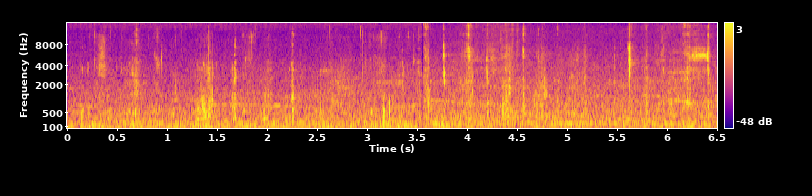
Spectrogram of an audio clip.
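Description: Close-up eating sounds: crisp water apple chewed, with scattered wet clicks and crunches as a piece is dragged through sambal in a stone mortar, over a steady low hum.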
